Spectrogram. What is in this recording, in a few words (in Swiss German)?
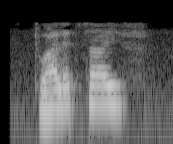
"toilettsaif", alsace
